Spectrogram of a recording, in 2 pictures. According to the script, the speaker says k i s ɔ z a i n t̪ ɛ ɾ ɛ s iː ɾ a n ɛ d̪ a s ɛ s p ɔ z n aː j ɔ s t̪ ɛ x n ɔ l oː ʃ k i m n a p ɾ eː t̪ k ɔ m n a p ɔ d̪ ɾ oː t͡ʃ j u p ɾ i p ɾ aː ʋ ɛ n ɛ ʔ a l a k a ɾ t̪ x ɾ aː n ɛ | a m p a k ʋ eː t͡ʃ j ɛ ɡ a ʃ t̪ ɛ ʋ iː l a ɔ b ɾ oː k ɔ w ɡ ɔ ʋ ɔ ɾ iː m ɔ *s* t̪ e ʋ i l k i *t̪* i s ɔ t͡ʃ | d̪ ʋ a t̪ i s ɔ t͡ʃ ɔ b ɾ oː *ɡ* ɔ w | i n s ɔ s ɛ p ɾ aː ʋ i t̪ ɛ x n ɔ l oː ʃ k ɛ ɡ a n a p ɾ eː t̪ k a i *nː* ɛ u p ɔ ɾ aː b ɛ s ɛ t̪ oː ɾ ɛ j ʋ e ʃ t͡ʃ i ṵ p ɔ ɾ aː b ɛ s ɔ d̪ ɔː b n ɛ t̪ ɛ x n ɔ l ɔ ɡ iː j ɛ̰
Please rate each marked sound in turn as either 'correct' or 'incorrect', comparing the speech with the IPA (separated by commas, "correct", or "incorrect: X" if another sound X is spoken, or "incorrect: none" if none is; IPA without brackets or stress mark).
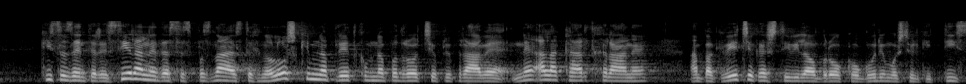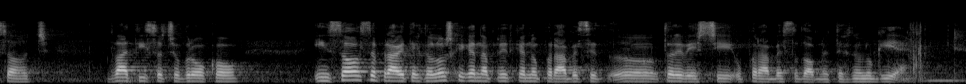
incorrect: ʃ, correct, incorrect: k, incorrect: n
